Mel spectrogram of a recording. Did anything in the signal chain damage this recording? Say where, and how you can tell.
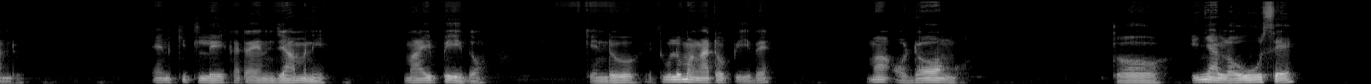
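Yes. The damage is a microphone volume stepped down, twice. At 7.32 s and again at 12.51 s, the speech and the background drop together by about 3 dB. Each drop is instant, with no fade. Because the whole signal falls at once, this is a gain change, not a change in the talker. The stage is call processing. Its automatic level control likely lowered the device's input volume after judging the microphone too hot.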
